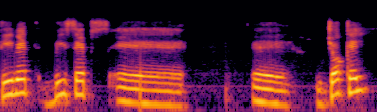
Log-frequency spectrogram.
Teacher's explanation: llevan la sílaba tónica en la penúltima sílaba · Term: palabras graves o llanas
